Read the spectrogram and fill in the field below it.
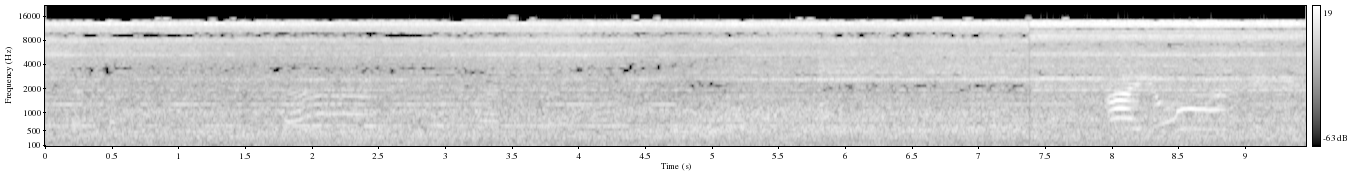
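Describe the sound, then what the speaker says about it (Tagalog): An airplane descends at Bohol Panglao International Airport, giving a steady, distant engine roar that runs unbroken throughout, with faint voices in the background. "Pababa niya aeroplano."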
